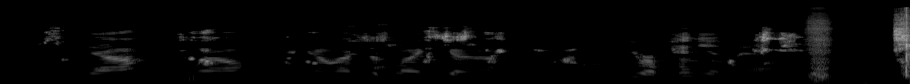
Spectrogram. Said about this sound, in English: Um, yeah, just shoot me any text whatsoever. Just hi, whatever. Uh, this is my text notification.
